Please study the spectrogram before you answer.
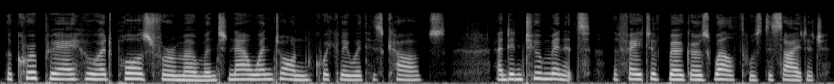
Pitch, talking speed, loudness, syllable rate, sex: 225 Hz, 185 wpm, -17 LUFS, 4.7 syllables/s, female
